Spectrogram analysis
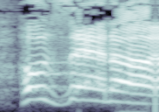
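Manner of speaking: loud joyful acclamation; festive shout. Retold or imitated. Crowd in Jerusalem greeting a newcomer, shouting. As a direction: call it out to a king arriving. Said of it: "they'll go".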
